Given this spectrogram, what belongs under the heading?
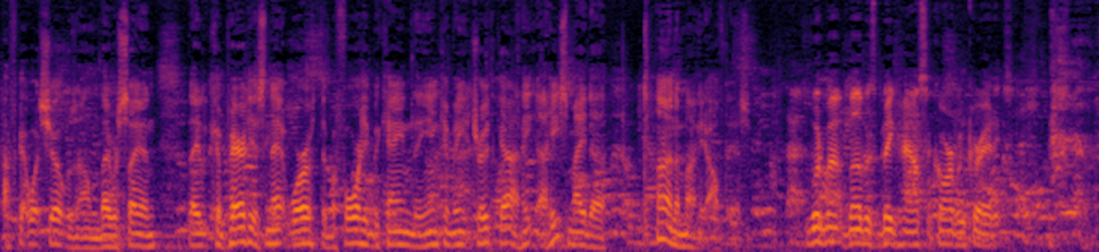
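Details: Adult male speaker; normal conversational speech.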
